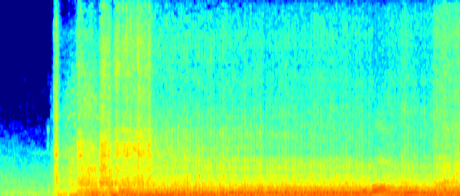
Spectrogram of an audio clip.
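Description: An old diesel car engine, preheated with glow plugs, cranks and catches abruptly, then settles into a loud, steady idle that runs to the end, with a voice speaking briefly over it.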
